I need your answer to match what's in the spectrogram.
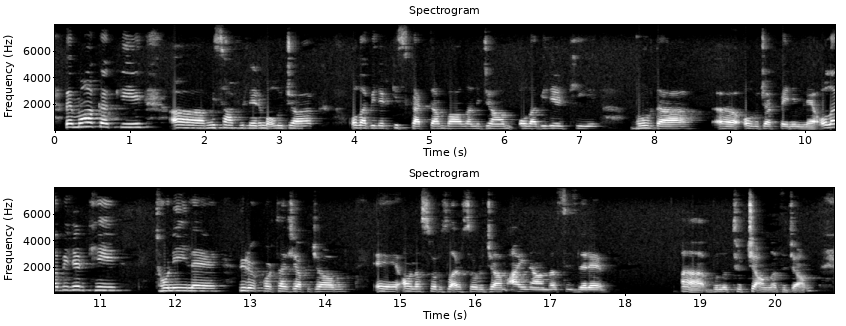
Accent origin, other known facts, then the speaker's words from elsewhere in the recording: Istanbul, Turkey; İstanbulluyum. Türkiye doğumluyum.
